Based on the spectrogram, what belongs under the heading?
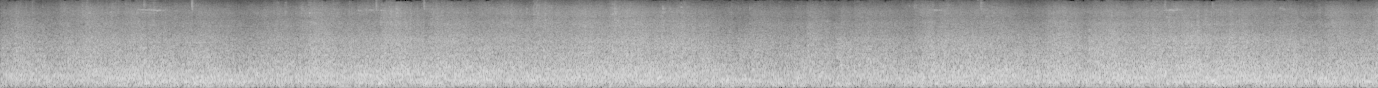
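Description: Freight train of enclosed autorack cars rolling past close by: a steady, loud rumble of wheels and car bodies with repeated clacking of wheels over the rail joints.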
